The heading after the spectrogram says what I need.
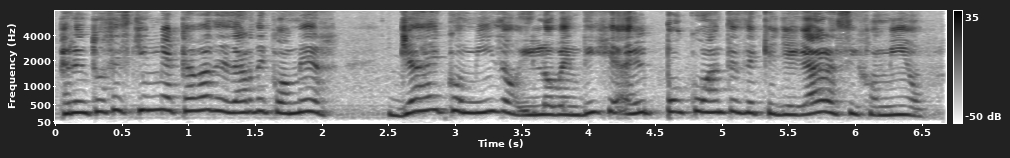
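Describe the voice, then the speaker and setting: A woman voicing an aged blind father in a Bible story, speaking slowly and gravely. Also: medium pitch, dark tone, lightly acted. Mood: distressed.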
